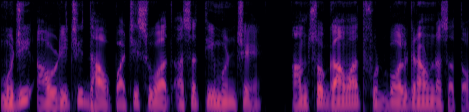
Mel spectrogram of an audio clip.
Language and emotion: Goan Konkani, neutral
